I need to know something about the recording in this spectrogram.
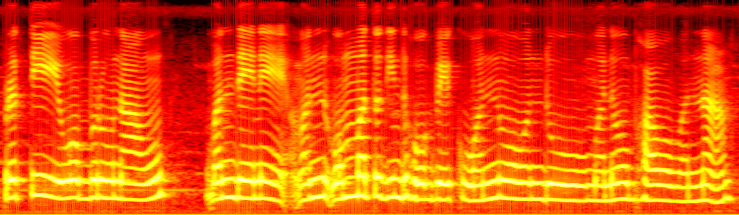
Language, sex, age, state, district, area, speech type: Kannada, female, 45-60, Karnataka, Shimoga, rural, spontaneous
